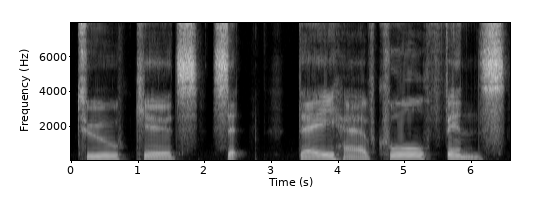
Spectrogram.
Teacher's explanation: 끝에 있는 스 소리를 내기 때문에 그런 소리가 나는 거예요. 왜냐면 끝에 있는 S 소리가 때로는 S 소리도 나지만 Z 소리도 난단 말이에요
